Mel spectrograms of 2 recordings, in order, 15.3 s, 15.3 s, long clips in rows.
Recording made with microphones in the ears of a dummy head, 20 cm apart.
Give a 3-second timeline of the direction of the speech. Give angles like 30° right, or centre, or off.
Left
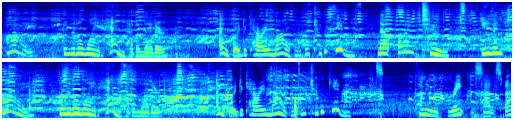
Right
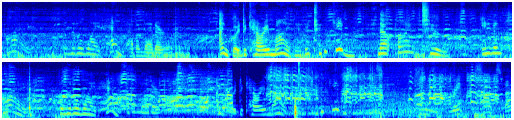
40° left, 30° right, 30° left, 50° left, 50° left.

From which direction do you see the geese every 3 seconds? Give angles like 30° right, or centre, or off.
70° left, 70° left, 60° left, 20° left, 60° right.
